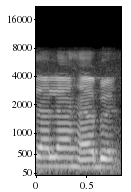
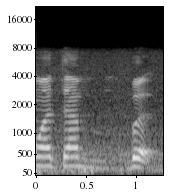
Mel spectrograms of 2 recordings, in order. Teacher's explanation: لہب کے اندر بھی قلقلہ ہوگا لیکن وتب کے مقابلے میں کم قلقلہ ہوگا چونکہ یہاں پر سکون وقفی ہے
